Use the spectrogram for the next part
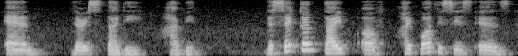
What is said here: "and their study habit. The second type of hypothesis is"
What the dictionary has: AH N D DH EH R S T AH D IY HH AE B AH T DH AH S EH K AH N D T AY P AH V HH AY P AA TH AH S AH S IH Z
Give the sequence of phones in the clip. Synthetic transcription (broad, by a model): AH N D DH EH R S T AH D IY HH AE B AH T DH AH S EH K AH N D T AY P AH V HH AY P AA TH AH S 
